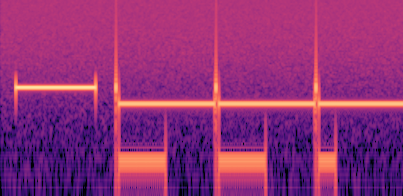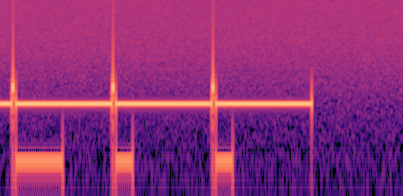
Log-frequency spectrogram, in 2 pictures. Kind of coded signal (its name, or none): radio time signal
